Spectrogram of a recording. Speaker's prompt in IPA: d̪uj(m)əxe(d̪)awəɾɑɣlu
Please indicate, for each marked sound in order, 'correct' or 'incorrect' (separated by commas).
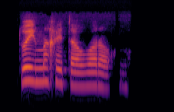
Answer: correct, incorrect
